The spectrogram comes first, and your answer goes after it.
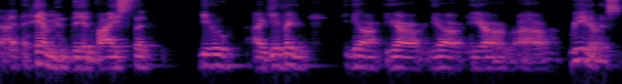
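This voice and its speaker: A man speaks at a very slow pace with vocal fry, a fairly low pitch, ordinary pitch variation and very even loudness. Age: 80s+. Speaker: author, grieving father. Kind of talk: interview. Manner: halting, many repetitions.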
